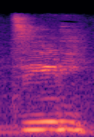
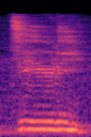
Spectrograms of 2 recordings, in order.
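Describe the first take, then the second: Both takes have the same delivery.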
